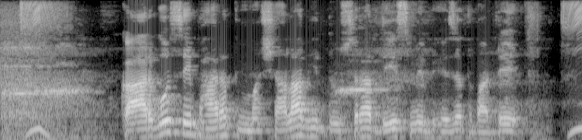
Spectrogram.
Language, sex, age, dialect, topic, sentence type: Bhojpuri, male, 41-45, Northern, banking, statement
